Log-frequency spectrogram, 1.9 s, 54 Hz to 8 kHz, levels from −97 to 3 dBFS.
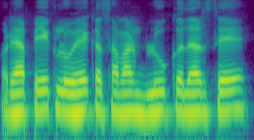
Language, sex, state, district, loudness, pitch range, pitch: Hindi, male, Jharkhand, Garhwa, -13 LUFS, 145-155 Hz, 150 Hz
